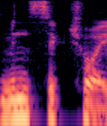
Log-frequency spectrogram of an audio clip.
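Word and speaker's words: Min-sik Choi: we go you you so it's min sik choi yeah you apparently you think apparently according to what i know you pronounce the surname first so choice yeah and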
